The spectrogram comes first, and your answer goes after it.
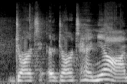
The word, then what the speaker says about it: D'Artagnan: which at this point dartanyan I believe is the correct pronunciation is just another artist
